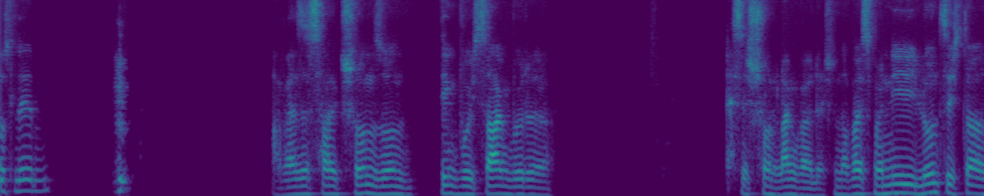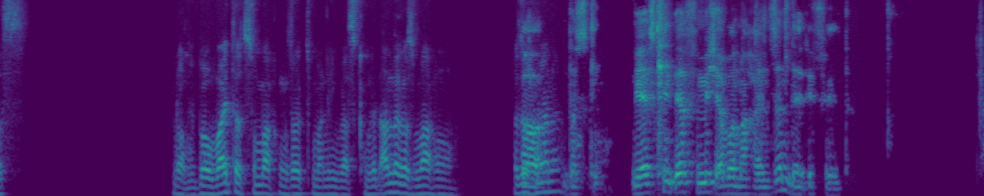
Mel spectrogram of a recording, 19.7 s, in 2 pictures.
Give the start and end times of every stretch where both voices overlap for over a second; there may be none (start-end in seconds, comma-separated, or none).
none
